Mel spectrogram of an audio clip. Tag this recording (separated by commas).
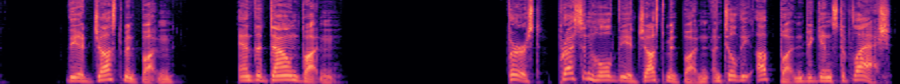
Speech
